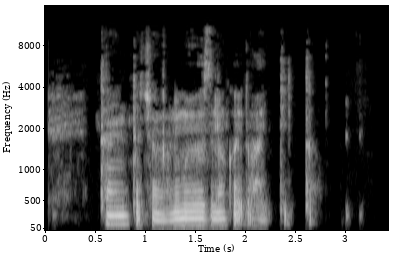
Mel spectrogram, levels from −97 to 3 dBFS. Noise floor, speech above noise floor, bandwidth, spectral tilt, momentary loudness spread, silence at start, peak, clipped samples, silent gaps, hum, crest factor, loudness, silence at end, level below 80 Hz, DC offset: -44 dBFS; 20 dB; 11.5 kHz; -5 dB/octave; 16 LU; 0.05 s; -8 dBFS; under 0.1%; 2.55-2.60 s; none; 16 dB; -24 LUFS; 0.75 s; -60 dBFS; under 0.1%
